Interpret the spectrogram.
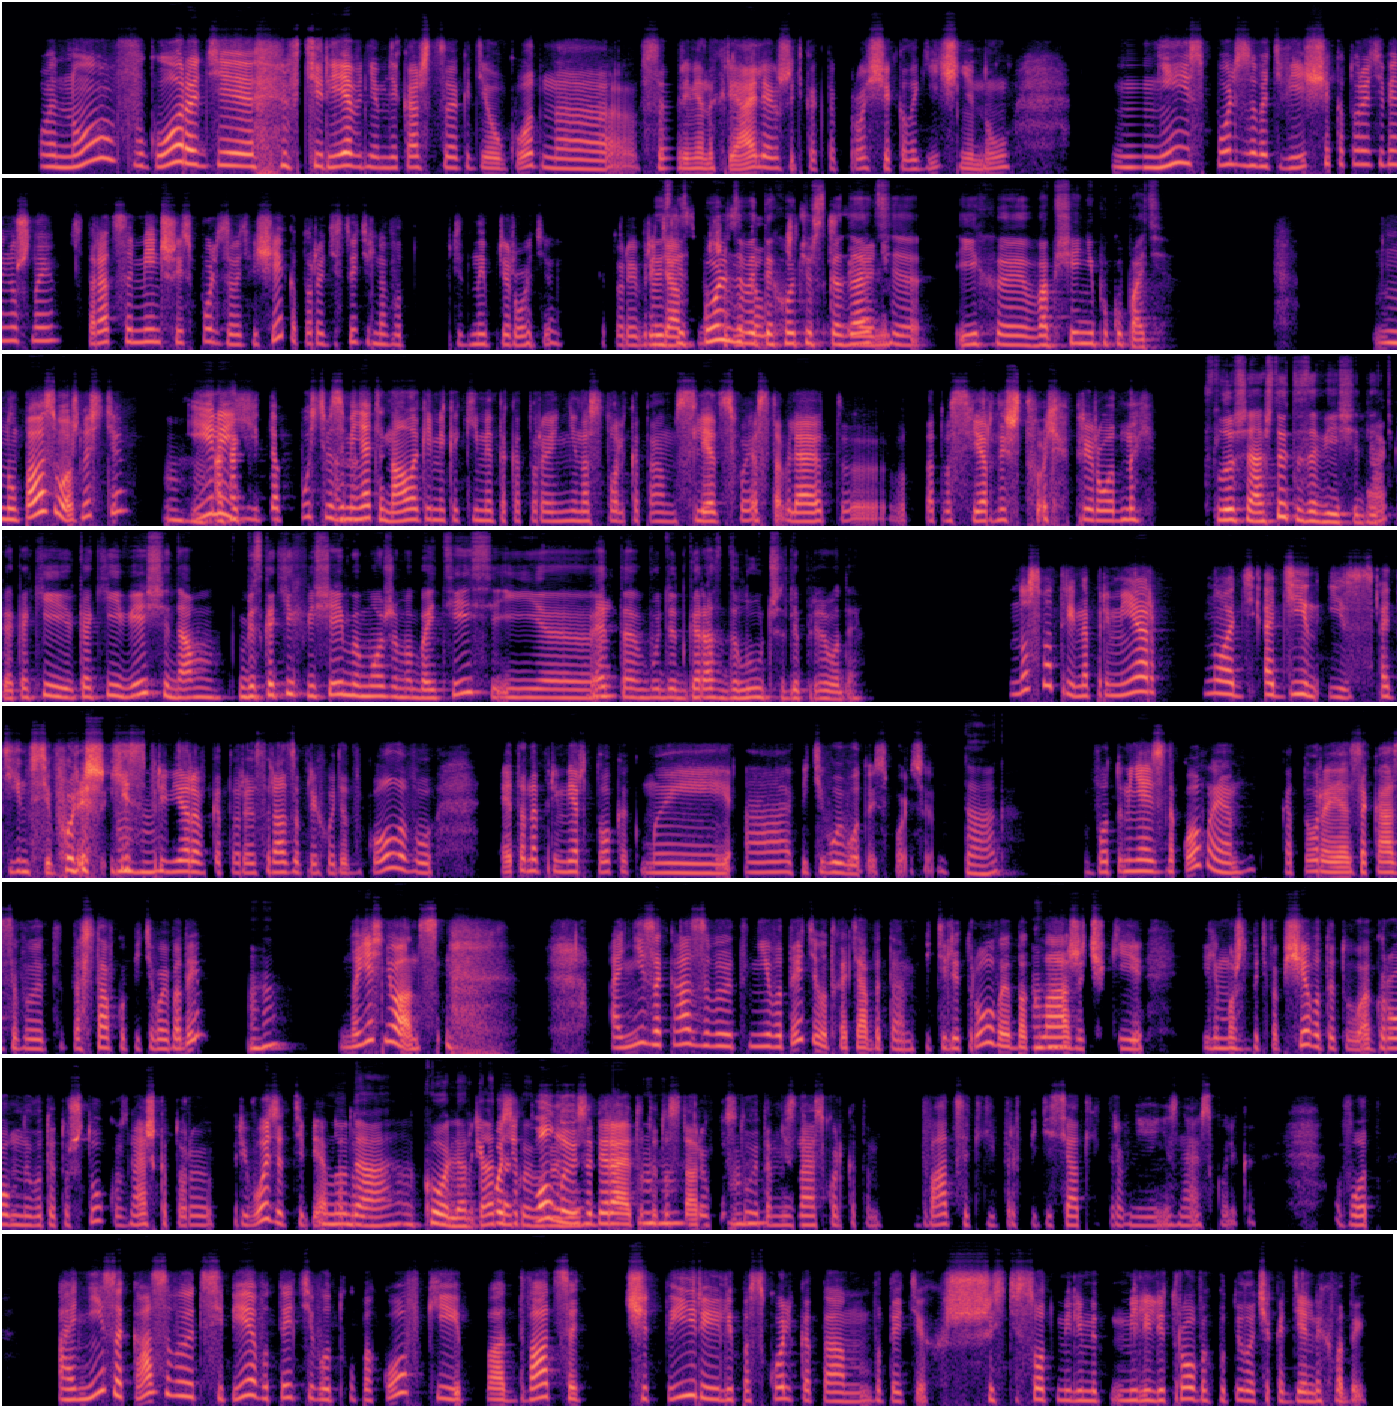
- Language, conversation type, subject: Russian, podcast, Что значит жить проще и экологичнее в городе?
- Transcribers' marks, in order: laughing while speaking: "в деревне"; other background noise; laughing while speaking: "что ли, природный"; laughing while speaking: "лишь из примеров"; chuckle; "кулер" said as "колер"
